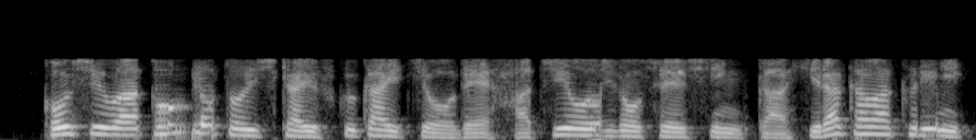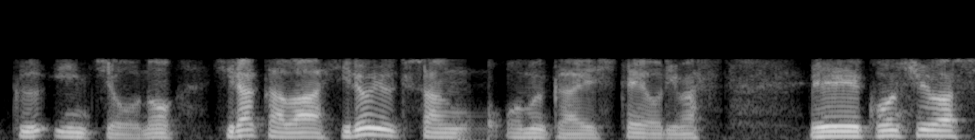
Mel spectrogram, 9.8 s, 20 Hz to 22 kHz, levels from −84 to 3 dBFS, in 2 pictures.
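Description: The whole clip runs through the GSM full-rate codec, and the damage is easy to hear. Everything above 4 kHz is gone, and the speech has that buzzy, gravelly edge you get when a vocal-tract model is driven by a thinned-out pulse excitation. That sound fits the old 13 kbps full-rate coder.

On top of that there are lost GSM frames in four places. From 0.66 to 1.08 s, dropouts scattered over about 400 ms add up to roughly 180 ms of missing audio, with the longest run around 70 ms, which fits about nine 20 ms frames. Shorter hits come at 2.94 to 3.03 s and 4.62 to 4.70 s, each about 60 ms. A bigger one runs from 7.16 to 7.35 s, about 160 ms. Each time, the decoder keeps replaying the last good frame, so instead of a clean gap you get a rough, metallic ring hanging over the sound.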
